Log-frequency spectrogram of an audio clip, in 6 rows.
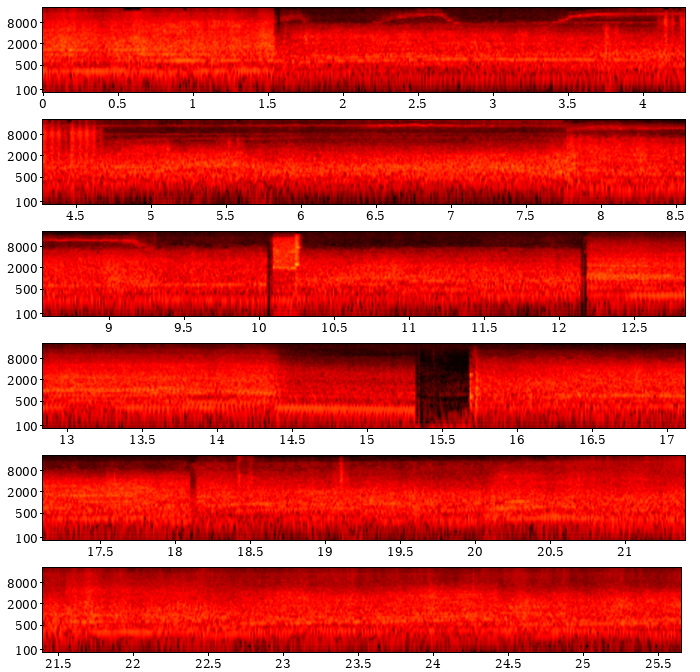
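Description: Engines of a Jaguar F-Type Project 7 and a Ferrari Portofino roar loudly through a video game race, with continuous high revving, gear shifts and rising and falling pitch, no talking.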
